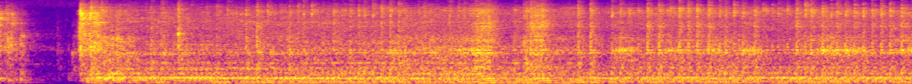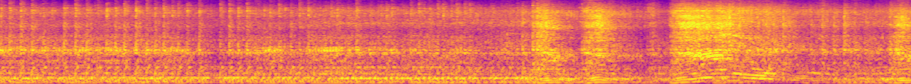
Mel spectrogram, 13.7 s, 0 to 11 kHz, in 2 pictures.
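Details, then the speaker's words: Old pocket bike that sat about 10 years, with a new carburetor, air filter and fuel filter, fresh fuel, a cleaned plug and confirmed spark after a magneto reset: the small single revs unevenly and sags as the throttle opens, then bogs out and shuts off. "See how it bogged out and shut off? See how it's bogging out? That's what I'm talking about."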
